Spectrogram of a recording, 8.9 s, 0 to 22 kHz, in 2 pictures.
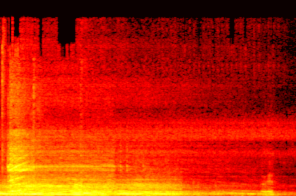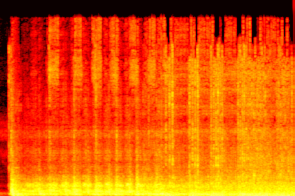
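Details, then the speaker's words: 1950s Ford 8N tractor (converted to 12 volt, supposedly new carb, gravity-fed temporary fuel supply) catches, runs unevenly a few seconds, fades and dies, then fires again; starts then stalls, owners suspect fuel issue though carb looks clean. "as you can see it's kind of wanting to run we're having a fuel issue we've been through the carb a couple times that's supposedly a new carb it looks nice inside but it just isn't wanting to work"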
